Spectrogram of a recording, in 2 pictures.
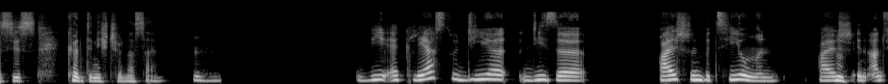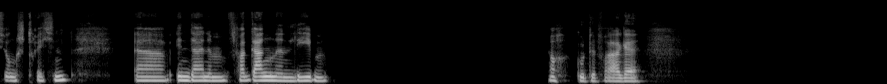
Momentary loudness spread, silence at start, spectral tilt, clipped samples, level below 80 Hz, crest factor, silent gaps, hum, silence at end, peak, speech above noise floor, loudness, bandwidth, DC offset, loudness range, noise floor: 14 LU; 0 s; -6 dB/octave; under 0.1%; -70 dBFS; 20 dB; 2.61-3.56 s, 6.31-6.58 s, 12.53-14.36 s; none; 2.5 s; -2 dBFS; 49 dB; -21 LUFS; 12.5 kHz; under 0.1%; 10 LU; -69 dBFS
